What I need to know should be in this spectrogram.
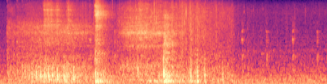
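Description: A man breathes out heavily close by.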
